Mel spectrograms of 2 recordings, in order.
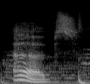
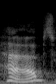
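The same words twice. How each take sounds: First: The H is silent, American style. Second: The H is pronounced, British style.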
